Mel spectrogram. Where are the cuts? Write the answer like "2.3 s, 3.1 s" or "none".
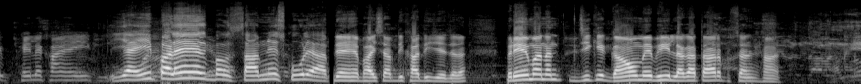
3.3 s

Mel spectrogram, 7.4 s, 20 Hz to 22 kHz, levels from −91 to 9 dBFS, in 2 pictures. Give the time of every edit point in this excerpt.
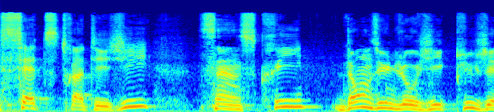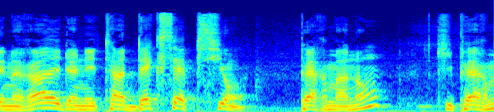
none

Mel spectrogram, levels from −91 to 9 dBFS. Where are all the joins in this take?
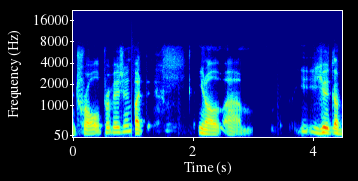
1.0 s

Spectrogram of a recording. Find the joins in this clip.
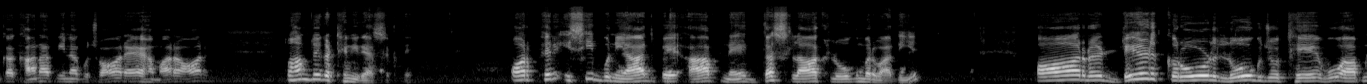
none

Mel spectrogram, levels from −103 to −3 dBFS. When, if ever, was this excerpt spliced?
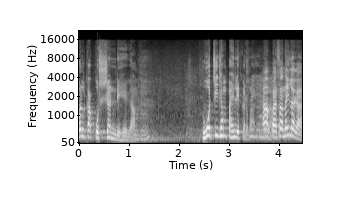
3.4 s

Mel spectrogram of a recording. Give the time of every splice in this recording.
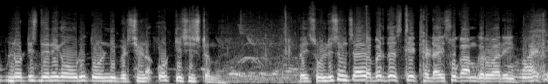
3.7 s

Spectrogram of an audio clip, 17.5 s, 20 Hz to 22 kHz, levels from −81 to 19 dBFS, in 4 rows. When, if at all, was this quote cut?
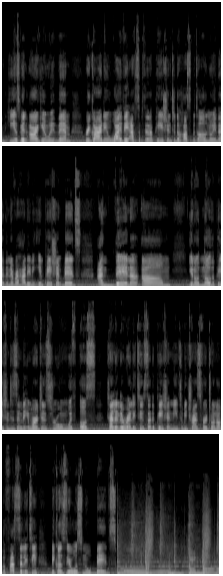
15.4 s

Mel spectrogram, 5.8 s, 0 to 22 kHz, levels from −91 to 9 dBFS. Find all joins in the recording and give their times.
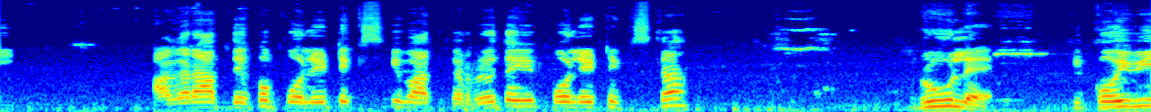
none

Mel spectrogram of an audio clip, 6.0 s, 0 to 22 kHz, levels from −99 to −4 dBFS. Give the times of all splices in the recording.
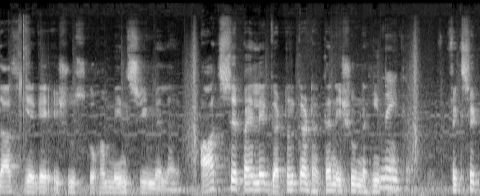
2.3 s

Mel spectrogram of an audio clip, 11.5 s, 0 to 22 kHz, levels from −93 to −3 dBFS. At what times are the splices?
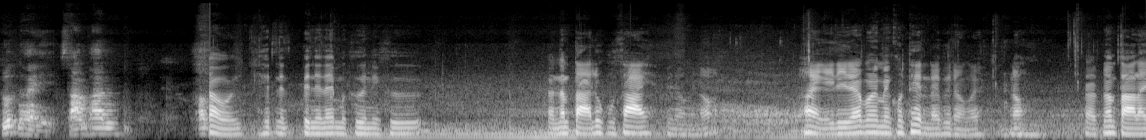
2.1 s

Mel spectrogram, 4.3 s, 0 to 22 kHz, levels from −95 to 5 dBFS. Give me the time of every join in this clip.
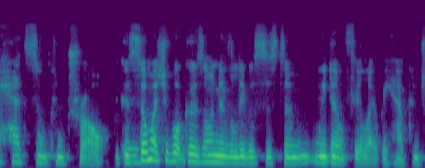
1.1 s

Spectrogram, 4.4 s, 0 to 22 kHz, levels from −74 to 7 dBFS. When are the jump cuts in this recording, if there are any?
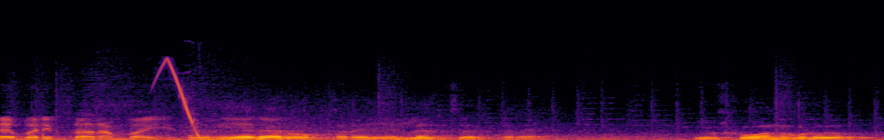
1.0 s

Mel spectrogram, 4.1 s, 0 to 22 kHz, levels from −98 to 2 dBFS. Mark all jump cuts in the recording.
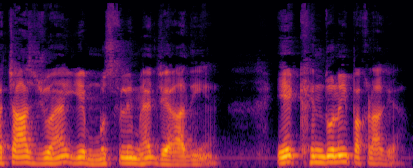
none

